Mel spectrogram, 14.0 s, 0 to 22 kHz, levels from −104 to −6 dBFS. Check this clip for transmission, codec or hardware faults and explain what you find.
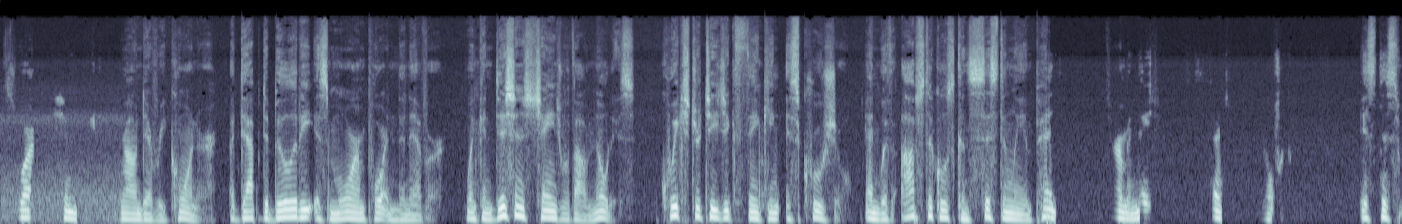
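Two echo-cancellation faults are audible. Speech is suppressed in double talk from 0.0 to 1.25 s, 10.5 to 10.71 s, 10.94 to 13.3 s and 13.59 s to the end. The level sags by up to about 25 to 35 dB, and about 10 dB in the last stretch, likely because the echo canceller mistook this side's talk, overlapping the far end, for echo and attenuated everything.

The other side's voice is leaking through briefly from 0.04 to 0.12 s, a faint scrap about 30 dB below the speech. This is likely residual loudspeaker echo that the canceller failed to remove from the microphone signal.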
